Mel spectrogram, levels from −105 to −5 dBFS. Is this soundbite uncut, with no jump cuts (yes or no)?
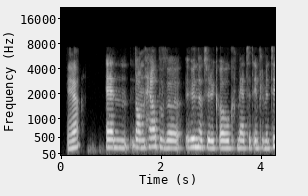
yes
